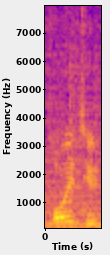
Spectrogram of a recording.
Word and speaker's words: Poitou: video three different possible effects we have this puu donkey it's spelled p o i t o u donkey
